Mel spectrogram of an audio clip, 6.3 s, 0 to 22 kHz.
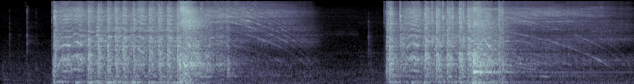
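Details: Freshly built stock LS1 V8 with Summit heads and hardened pushrods, first fire-up attempts: fast cranking catches, runs ragged and uneven about a second each time, then dies; rough running, cause not confirmed.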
